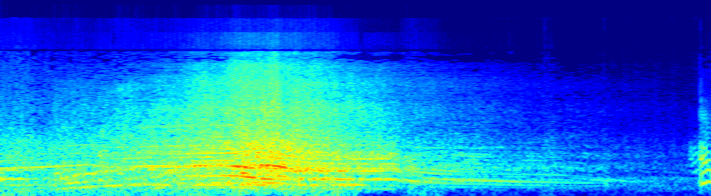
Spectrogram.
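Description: Mustang drag race car launching and racing down the strip, with a loud engine roar that swells to a peak and then fades steadily as the car pulls away into the distance.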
